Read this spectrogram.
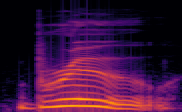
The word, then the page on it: brew: brúː; ブルー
